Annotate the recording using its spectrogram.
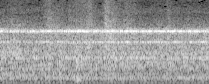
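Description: Steady background noise with no speech: a low hum and hiss with a faint, thin high whine running through it.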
